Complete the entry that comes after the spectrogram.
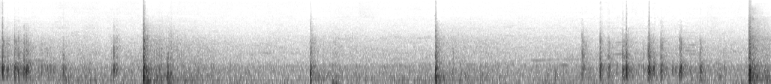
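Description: Aerial fireworks shells bursting: sharp single bangs about once a second, then a quick run of smaller crackling pops near the end before another bang.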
